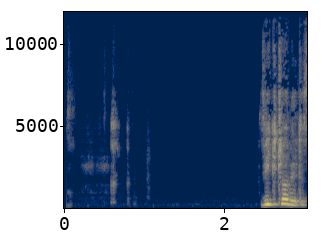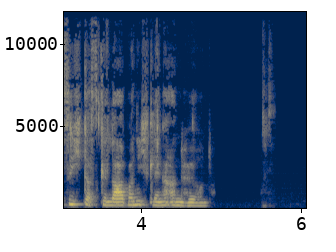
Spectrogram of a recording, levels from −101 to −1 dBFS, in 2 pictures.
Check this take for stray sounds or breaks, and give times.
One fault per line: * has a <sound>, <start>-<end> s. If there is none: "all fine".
all fine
